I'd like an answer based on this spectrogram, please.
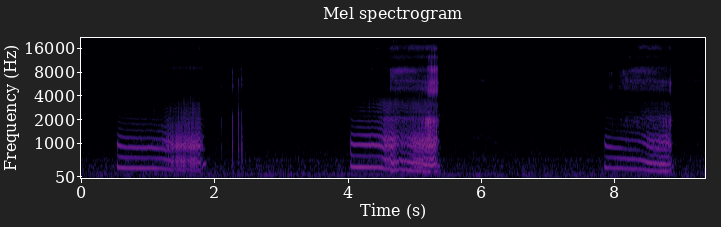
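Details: Sleeping pet cat snoring loud, three snores about every 3.5 seconds, each a rough buzzing tone gliding down in pitch, ending with a breathy hiss; faint clicks between, otherwise a quiet indoor room.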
